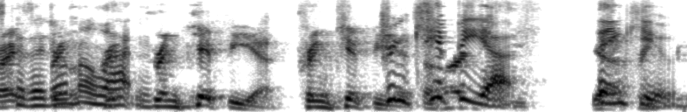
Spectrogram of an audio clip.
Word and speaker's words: Principia: Principia.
